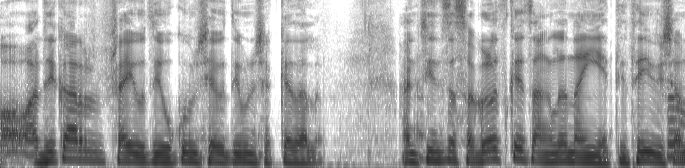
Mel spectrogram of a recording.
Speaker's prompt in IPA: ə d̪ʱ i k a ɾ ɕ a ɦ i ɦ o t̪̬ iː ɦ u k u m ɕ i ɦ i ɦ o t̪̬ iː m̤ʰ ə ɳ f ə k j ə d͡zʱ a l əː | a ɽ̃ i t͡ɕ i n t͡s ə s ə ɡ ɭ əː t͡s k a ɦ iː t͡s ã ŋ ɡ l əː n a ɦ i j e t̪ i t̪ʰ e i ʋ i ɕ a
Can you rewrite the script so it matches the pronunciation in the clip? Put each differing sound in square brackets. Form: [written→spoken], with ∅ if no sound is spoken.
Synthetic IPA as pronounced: ə d̪ʱ i k a ɾ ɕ a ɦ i ɦ o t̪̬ iː ɦ u k u m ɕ [i→a] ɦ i ɦ o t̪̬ iː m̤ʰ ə ɳ [f→ɕ] ə k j ə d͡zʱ a l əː | a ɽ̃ i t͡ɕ i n t͡s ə s ə ɡ ɭ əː t͡s k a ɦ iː t͡s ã ŋ ɡ l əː n a ɦ i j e t̪ i t̪ʰ e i ʋ i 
